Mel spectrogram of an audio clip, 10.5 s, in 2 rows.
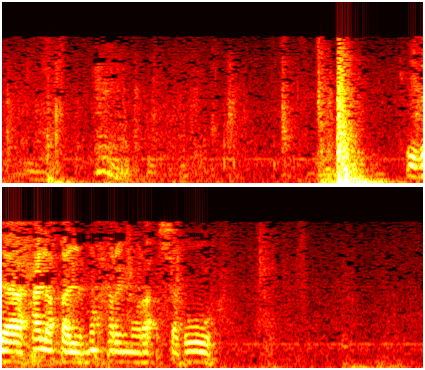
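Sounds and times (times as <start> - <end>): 
door pushed shut: 3.9 - 4.8
speech: 5.1 - 8.0.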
